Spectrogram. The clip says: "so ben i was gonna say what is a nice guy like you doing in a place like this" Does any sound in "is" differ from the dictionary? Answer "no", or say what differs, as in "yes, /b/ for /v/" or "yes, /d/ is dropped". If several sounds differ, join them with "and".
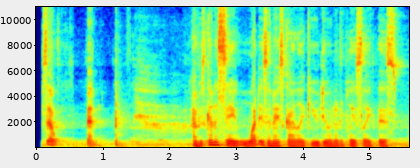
no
